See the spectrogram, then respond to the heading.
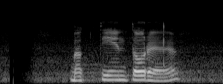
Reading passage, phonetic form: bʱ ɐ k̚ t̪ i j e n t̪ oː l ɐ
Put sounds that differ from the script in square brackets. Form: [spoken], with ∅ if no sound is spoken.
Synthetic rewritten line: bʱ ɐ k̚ t̪ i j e n t̪ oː [ɾ] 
